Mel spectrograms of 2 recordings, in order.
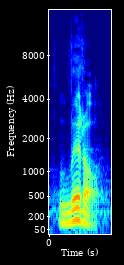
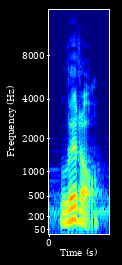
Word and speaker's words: little: But because it follows the L sound before the vowel, it turns into a flap T, a soft d sound. Just like the word little, which we pronounce little, little.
